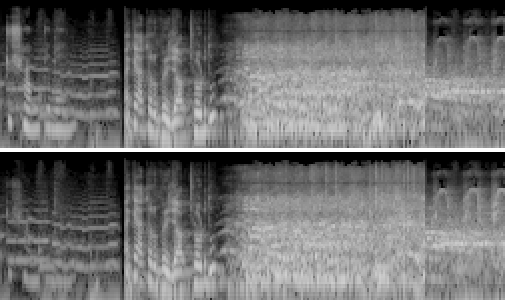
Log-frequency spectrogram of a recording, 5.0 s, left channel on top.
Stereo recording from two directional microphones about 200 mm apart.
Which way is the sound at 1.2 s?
Centre (ahead or behind).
